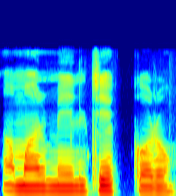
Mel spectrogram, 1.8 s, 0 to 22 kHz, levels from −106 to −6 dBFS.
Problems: none marked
